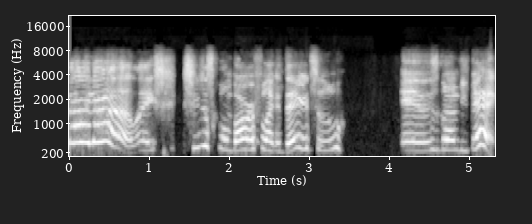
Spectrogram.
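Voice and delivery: voice pushed very high, very high-pitched. Retelling a friend's reply about lending a girl his laptop, imitating his high-pitched voice. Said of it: "his voice was so high pitched".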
